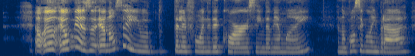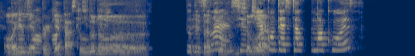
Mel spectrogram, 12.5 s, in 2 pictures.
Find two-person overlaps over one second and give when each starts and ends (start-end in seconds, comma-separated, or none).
6.3-8.0, 9.0-10.4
